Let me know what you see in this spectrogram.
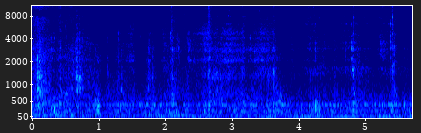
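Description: Faint chewing of a mouthful of pizza, with soft, irregular clicks of the mouth and jaw.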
